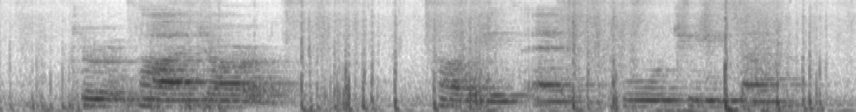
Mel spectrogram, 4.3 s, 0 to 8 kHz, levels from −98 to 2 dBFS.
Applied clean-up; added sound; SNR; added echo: none; Squeak / Walk, footsteps; 7 dB; reverberation time 2.8 s.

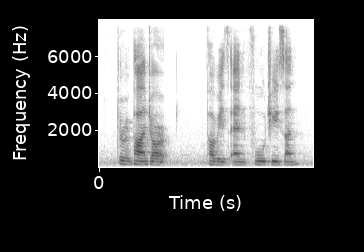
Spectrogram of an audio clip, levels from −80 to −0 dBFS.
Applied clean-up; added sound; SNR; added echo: none; none; none; none.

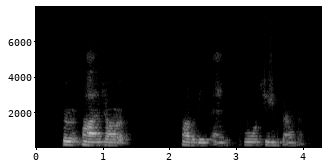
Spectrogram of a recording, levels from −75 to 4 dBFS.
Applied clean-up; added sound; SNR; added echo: neural mask model DeepFilterNet 3.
